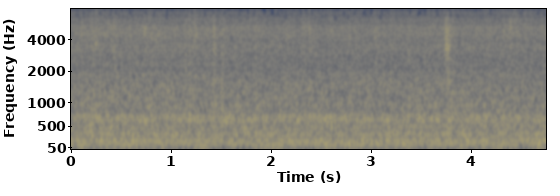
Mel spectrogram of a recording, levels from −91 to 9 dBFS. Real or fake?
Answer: real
